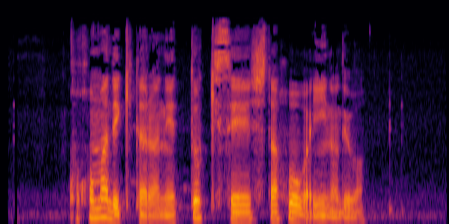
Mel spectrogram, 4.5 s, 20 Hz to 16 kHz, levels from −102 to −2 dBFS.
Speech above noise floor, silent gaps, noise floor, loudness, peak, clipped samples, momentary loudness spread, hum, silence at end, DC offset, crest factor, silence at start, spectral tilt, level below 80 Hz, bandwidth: 40 dB; none; -70 dBFS; -30 LUFS; -12 dBFS; under 0.1%; 10 LU; none; 0.85 s; under 0.1%; 20 dB; 0.7 s; -4.5 dB/octave; -64 dBFS; 11.5 kHz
